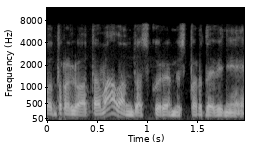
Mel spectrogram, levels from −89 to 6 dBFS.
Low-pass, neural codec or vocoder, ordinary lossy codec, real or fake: 7.2 kHz; none; MP3, 96 kbps; real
